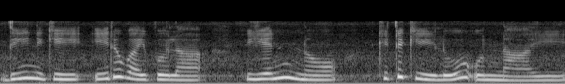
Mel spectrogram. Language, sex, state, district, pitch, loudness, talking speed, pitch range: Telugu, female, Telangana, Nalgonda, 225 Hz, -16 LUFS, 65 wpm, 205-255 Hz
